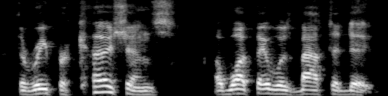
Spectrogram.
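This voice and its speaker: A man with an Alabama accent, fairly high in pitch, with ordinary pitch variation. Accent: US Southern (Alabama). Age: 60s. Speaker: sports podcast host. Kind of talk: casual chat. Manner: animated.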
